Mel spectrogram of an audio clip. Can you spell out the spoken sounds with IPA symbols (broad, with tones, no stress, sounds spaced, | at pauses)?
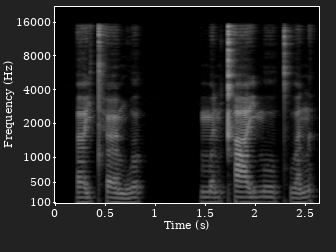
ɐ˨˥ j t̪ʰ œː˨˩ m w ʊ˨˥ k̚ | m ɵ˨ n kʰ aː˨˧ j m uː˨ kʷʰ ɐ˨˥ n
